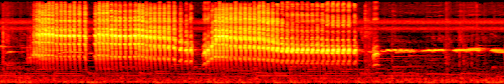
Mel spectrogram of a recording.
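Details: White-crested laughingthrush delivers two long bursts of rapid, pulsed cackling chatter with a short break between. These are followed by a few separate notes and a thin, sustained whistle-like tone.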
